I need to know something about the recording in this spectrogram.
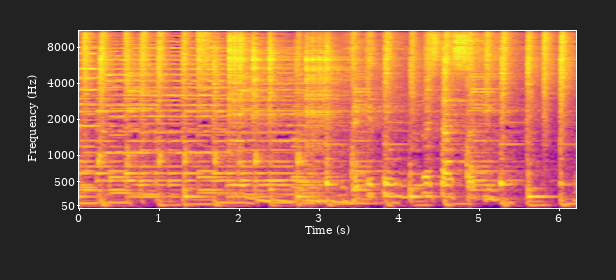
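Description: Live cumbia band playing an instrumental passage: electric bass, keyboard and drums over a steady beat, with a falling keyboard run around the middle.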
